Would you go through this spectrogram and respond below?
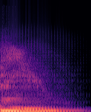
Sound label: Pickup Scifi Energy; SFX Kit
